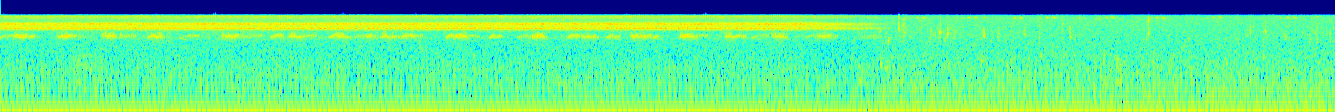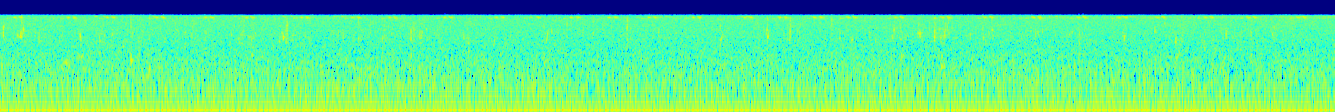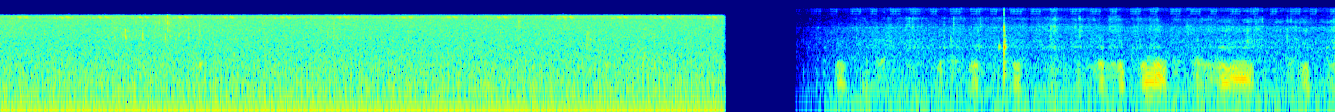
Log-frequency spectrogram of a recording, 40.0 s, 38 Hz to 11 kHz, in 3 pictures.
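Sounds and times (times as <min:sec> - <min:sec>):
steady microphone hiss: 0:00.0 - 0:20.9
faint ticks: 0:34.9 - 0:40.0.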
